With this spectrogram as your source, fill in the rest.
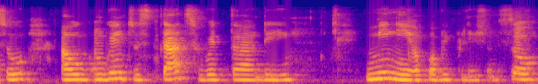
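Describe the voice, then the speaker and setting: A woman with a medium pitch speaks in a monotone, flat way with a somewhat breathy sound. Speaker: PR practitioner, summit speaker. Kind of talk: webinar presentation. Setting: video call. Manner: fast; halting, many fillers.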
